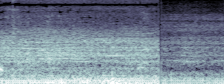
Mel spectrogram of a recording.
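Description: Kubota compact tractor's diesel engine running steadily, a low hum under a noisy rush. The rush cuts off abruptly about a second and a half in, leaving a quieter hum.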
